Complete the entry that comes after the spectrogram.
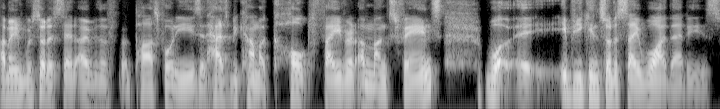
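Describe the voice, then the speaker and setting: A man with an Australian accent talks at a fairly quick pace and a fairly low pitch, with ordinary pitch variation. The background is quiet. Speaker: podcast host. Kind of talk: casual interview. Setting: remote call. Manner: halting, many fillers.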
